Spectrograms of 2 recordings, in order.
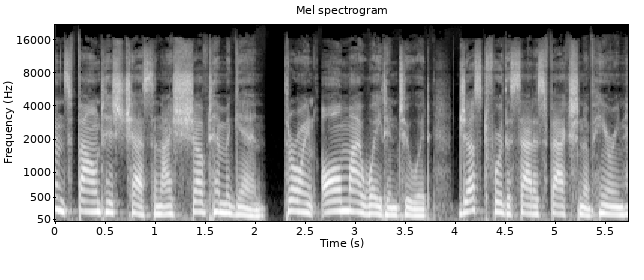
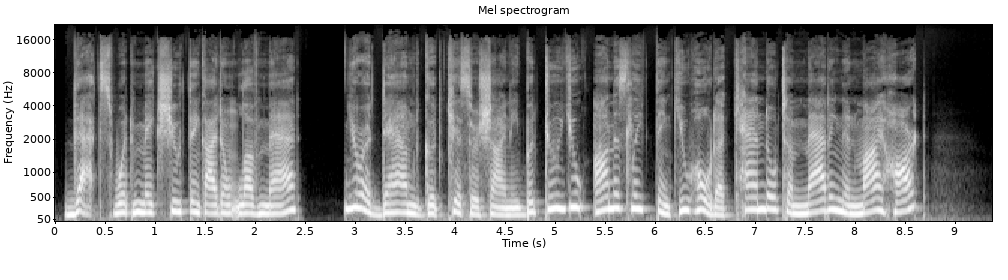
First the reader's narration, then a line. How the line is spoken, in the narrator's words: laughed, my own voice echoing harshly in my ears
